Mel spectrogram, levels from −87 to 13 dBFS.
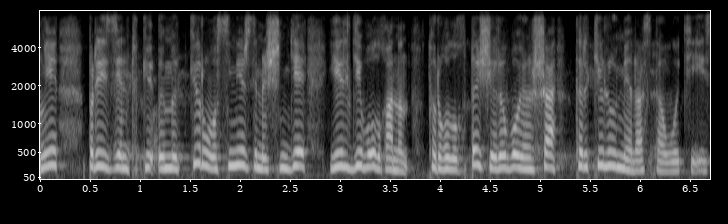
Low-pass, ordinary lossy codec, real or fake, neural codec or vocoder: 7.2 kHz; Opus, 24 kbps; fake; codec, 16 kHz, 8 kbps, FunCodec, trained on LibriTTS, 25 frames a second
